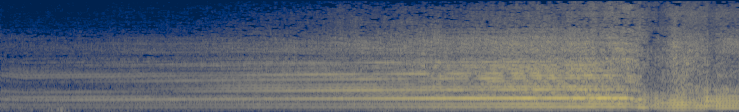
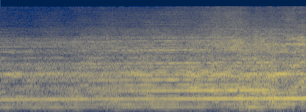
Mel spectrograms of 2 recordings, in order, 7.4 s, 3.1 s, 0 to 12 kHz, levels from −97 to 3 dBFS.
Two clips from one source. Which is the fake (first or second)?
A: second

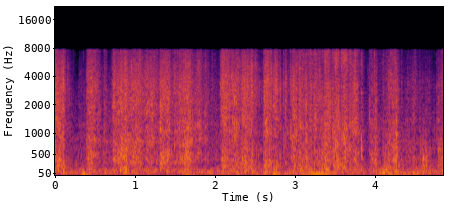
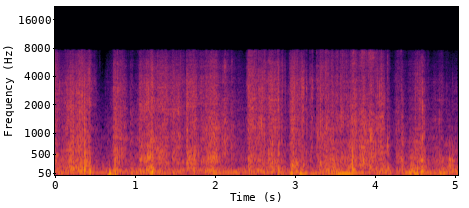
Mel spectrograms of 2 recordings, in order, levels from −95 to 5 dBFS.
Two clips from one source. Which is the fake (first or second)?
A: second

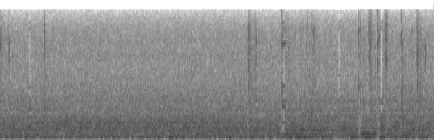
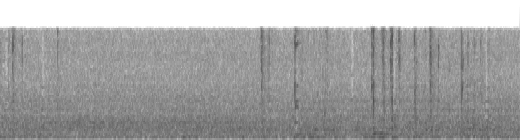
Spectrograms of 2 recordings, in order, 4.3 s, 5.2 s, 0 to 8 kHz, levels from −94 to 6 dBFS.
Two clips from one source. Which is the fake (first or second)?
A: second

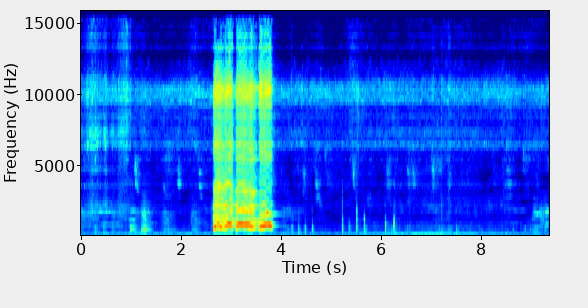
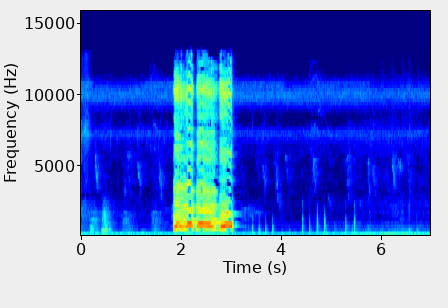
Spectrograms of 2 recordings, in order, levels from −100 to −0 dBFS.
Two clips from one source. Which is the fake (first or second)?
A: first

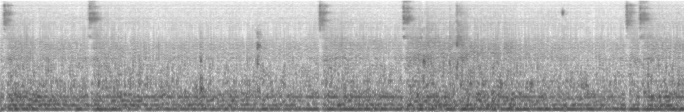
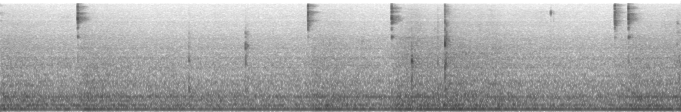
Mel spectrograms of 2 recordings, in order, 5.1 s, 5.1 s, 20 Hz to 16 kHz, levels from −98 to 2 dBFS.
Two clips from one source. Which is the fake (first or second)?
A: first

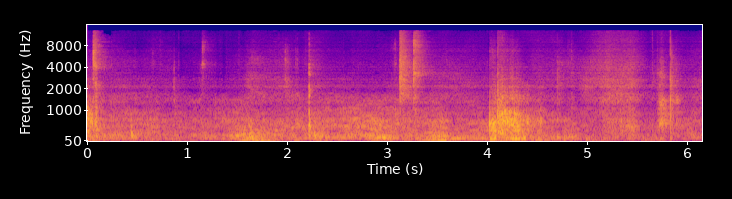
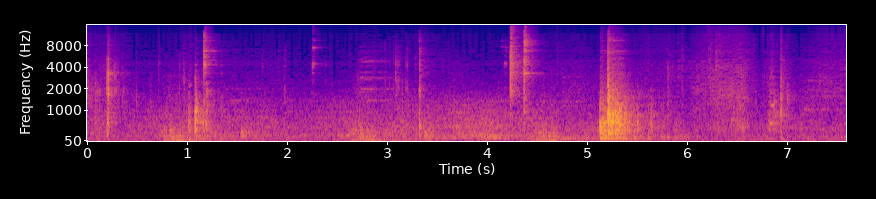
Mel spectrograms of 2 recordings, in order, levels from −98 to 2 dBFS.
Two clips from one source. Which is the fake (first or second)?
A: first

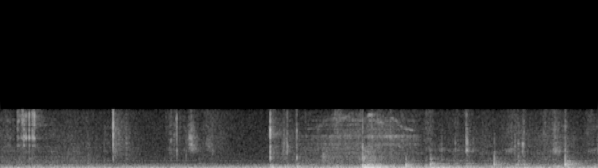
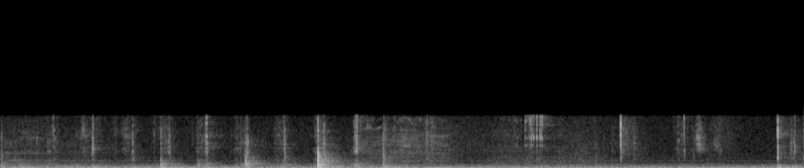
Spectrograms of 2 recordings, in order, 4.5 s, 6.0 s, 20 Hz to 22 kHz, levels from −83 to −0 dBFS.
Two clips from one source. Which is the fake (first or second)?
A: first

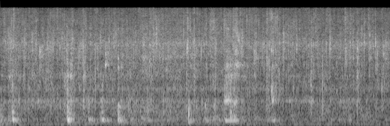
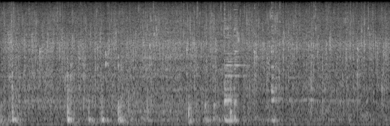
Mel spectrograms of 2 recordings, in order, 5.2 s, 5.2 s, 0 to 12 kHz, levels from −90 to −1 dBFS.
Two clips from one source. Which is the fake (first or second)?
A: first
